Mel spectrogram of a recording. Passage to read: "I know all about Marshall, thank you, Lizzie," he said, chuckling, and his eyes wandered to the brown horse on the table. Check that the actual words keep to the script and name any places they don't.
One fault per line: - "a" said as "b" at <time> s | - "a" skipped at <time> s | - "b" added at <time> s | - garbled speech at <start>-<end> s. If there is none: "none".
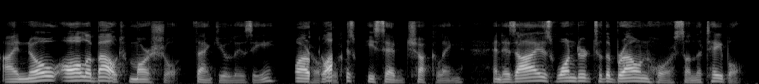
- garbled speech at 2.9-3.6 s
